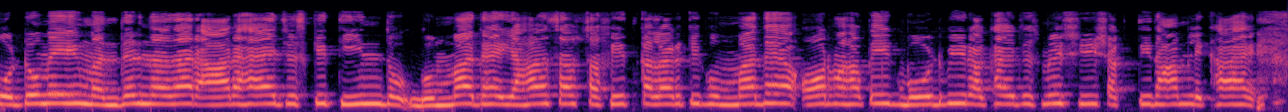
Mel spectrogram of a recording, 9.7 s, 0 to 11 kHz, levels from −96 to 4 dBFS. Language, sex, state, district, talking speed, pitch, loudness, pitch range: Hindi, male, Chhattisgarh, Bilaspur, 210 wpm, 245 Hz, -24 LUFS, 235-255 Hz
